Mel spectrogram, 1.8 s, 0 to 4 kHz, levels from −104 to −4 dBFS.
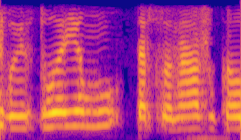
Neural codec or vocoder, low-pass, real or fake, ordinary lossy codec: codec, 44.1 kHz, 3.4 kbps, Pupu-Codec; 3.6 kHz; fake; AAC, 16 kbps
